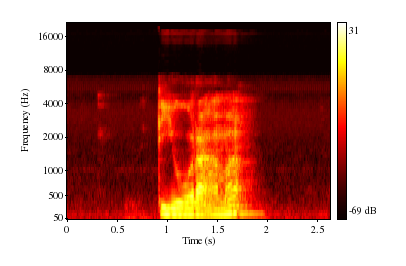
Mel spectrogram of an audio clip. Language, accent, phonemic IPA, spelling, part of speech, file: German, Austria, /diːoˈʀaːma/, Diorama, noun, De-at-Diorama.ogg
- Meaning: diorama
